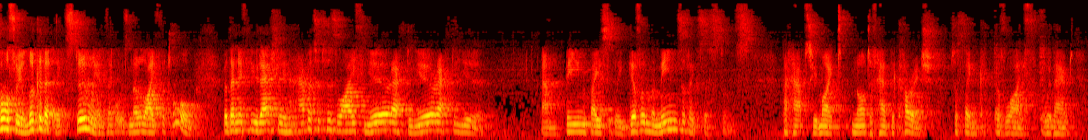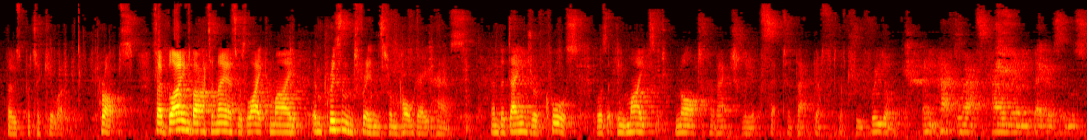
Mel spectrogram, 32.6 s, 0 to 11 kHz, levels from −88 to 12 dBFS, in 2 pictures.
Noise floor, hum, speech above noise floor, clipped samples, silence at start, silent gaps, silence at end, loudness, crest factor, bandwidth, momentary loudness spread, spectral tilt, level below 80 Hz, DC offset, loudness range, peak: -52 dBFS; none; 28 dB; under 0.1%; 0 s; none; 0 s; -25 LUFS; 26 dB; 10.5 kHz; 16 LU; -5.5 dB/octave; -58 dBFS; under 0.1%; 13 LU; 0 dBFS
